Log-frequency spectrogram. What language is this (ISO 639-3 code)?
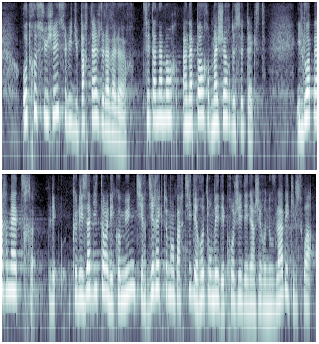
fra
